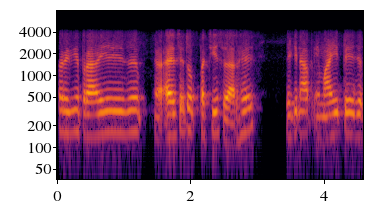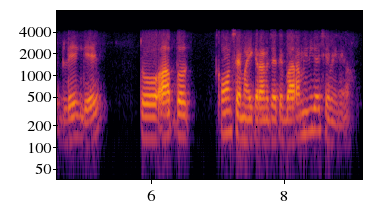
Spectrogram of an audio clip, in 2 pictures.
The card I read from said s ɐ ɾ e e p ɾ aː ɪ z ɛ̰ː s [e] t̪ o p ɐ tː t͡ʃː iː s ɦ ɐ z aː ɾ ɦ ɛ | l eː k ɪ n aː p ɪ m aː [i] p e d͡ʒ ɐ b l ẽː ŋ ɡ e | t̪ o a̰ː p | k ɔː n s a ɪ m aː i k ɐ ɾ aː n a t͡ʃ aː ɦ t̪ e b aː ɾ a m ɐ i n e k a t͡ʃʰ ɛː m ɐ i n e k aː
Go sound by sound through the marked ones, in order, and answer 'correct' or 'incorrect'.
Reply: correct, correct

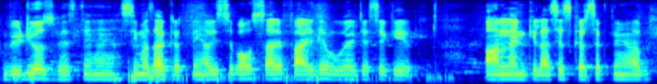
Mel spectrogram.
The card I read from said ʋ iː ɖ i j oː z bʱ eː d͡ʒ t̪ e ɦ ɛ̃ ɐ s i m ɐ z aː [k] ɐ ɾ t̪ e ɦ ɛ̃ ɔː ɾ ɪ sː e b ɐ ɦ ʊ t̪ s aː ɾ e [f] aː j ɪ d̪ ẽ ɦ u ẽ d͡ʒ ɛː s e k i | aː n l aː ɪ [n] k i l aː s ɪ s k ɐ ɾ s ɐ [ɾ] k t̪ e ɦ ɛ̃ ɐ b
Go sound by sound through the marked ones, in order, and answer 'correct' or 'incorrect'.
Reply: correct, correct, correct, incorrect: none

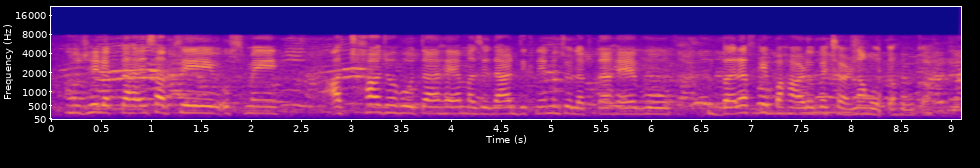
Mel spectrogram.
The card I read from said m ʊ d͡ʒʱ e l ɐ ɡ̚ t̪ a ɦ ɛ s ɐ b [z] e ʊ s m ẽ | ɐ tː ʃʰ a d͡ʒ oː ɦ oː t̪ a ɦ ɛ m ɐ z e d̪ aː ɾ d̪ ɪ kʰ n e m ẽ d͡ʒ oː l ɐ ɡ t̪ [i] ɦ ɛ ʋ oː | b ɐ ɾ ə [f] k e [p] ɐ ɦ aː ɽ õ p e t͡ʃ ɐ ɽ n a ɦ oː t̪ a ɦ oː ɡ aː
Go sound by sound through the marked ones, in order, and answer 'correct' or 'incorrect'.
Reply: incorrect: s, incorrect: a, correct, correct

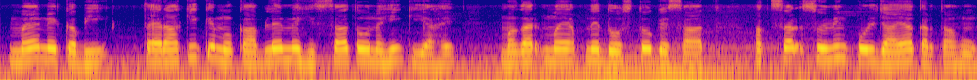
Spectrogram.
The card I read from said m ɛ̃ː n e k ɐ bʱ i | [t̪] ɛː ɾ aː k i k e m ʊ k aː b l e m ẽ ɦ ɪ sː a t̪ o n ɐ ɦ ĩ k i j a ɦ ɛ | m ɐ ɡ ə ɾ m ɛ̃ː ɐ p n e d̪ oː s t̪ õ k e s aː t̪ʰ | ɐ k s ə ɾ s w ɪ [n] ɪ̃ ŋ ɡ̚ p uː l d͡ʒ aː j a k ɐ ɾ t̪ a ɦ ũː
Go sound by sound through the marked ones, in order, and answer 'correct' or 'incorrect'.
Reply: correct, incorrect: m

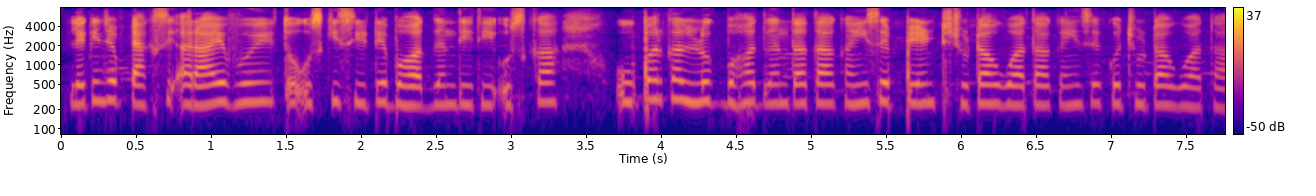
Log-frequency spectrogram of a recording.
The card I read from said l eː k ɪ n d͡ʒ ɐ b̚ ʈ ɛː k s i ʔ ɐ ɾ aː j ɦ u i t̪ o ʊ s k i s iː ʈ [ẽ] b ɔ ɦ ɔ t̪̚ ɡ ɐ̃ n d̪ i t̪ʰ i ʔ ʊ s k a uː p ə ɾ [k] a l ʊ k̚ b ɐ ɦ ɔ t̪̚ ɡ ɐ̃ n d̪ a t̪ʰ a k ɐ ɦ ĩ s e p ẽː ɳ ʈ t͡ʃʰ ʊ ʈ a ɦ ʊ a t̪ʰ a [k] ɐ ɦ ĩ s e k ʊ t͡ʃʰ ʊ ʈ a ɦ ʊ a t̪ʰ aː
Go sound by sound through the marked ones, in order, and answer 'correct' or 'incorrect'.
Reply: correct, correct, correct

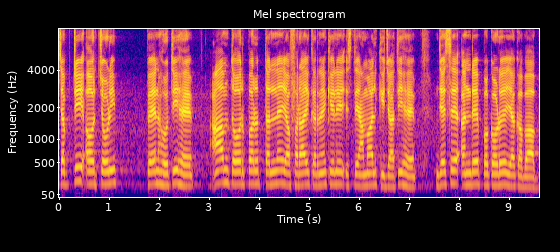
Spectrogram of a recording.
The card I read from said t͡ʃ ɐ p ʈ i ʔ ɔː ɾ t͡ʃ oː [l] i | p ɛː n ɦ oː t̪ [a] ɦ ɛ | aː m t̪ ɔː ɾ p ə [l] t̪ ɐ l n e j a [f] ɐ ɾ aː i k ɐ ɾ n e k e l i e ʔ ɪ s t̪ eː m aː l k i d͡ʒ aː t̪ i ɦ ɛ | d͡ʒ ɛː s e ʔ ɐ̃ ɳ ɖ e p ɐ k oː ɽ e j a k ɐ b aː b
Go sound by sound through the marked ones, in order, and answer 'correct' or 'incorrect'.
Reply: incorrect: ɽ, incorrect: i, incorrect: ɾ, correct

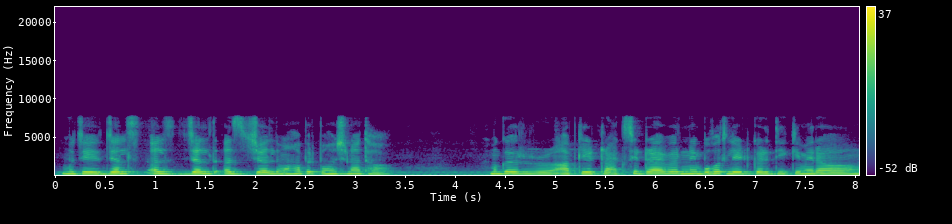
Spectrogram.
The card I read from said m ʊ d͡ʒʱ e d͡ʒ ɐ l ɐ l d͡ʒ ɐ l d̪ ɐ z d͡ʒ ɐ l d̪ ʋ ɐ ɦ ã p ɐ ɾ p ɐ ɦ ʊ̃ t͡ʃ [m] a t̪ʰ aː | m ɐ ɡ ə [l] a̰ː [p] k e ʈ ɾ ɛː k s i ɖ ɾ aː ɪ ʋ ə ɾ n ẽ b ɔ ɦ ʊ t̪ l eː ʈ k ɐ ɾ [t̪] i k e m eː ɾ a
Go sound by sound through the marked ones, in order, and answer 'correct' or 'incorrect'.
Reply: incorrect: n, incorrect: ɾ, correct, incorrect: d̪

